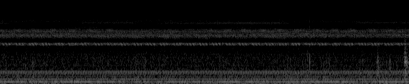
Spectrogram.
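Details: A nighttime insect chorus by a small fire: an even, sustained high ringing tone with no pauses, a deep background hum, and a few soft ticks near the end.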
